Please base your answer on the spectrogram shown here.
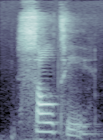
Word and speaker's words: salty: working on our pronunciation we put the stress on the first syllable salty salty once again salty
